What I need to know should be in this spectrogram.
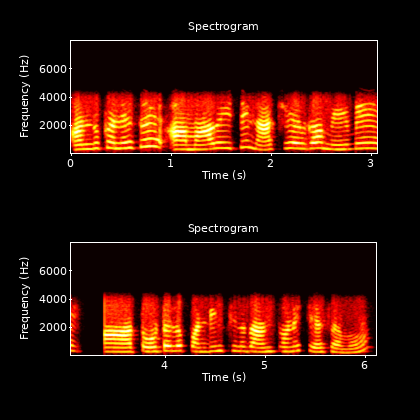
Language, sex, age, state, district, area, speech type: Telugu, female, 18-30, Telangana, Mancherial, rural, conversation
